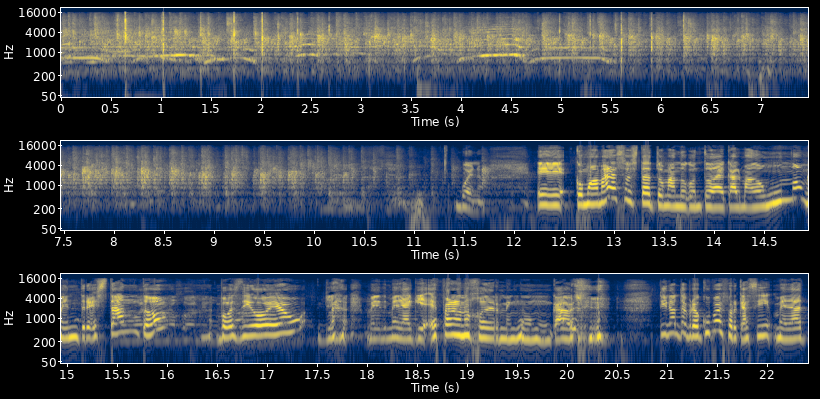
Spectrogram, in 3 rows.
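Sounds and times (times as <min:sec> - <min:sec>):
cheers: 0:00.0 - 0:07.1
audience applause: 0:00.0 - 0:11.9
speech: 0:11.5 - 0:22.4
laughter: 0:15.5 - 0:18.2.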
